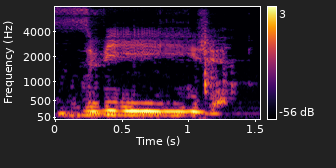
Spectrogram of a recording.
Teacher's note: Zví is accented because it's long.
